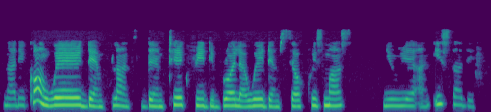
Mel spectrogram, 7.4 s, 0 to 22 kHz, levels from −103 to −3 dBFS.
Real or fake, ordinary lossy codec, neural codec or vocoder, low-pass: real; none; none; 7.2 kHz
